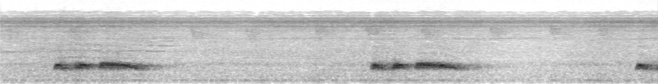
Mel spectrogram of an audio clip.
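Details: Lure call of a spotted dove, recorded without background noise: soft, low cooing phrases of about three rounded notes, repeated roughly every three seconds. The last phrase is cut off at the end.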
